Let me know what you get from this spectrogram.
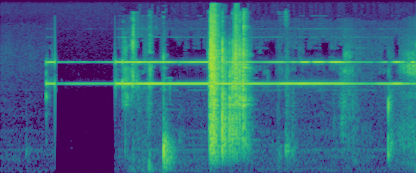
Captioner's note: alarm beeping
